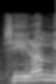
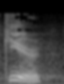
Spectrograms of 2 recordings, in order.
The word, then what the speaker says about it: kheer: Shiram yathadari vikara vishesha yogat. Shir means milk. Just like we know Shirodakshai Vishnu. But the Bengali pronunciation is kheer, so sometimes we become confused.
